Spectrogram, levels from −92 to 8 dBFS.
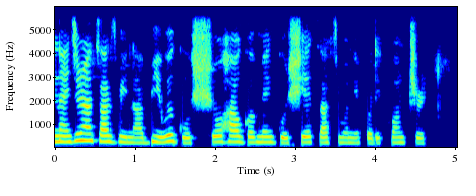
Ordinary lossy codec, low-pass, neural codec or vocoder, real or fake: none; 5.4 kHz; none; real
